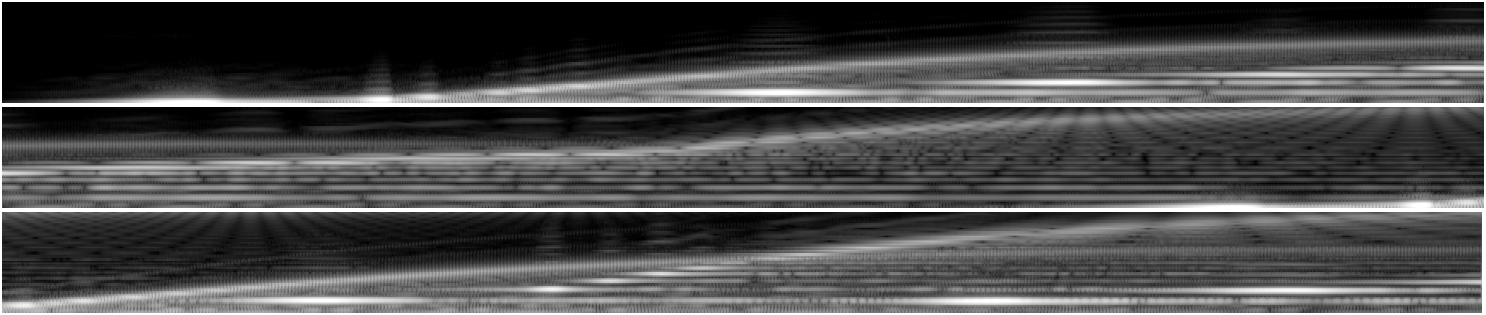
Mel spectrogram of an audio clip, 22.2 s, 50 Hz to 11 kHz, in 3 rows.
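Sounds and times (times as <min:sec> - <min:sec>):
Roland Jupiter-6 synthesizer tone with beautiful overtones: 0:00.5 - 0:07.2, 0:12.9 - 0:22.2.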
